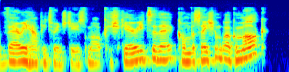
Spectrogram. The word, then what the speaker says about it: Cuschieri: this episode I'm very happy to introduce Mark Kiri to the conversation welcome Mark welcome thank you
